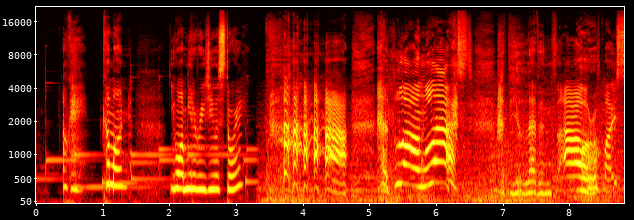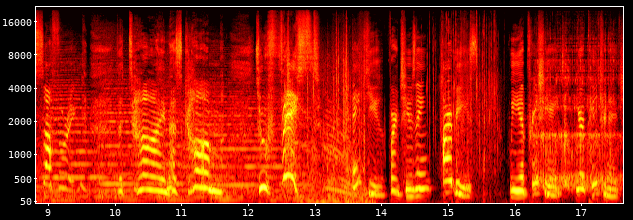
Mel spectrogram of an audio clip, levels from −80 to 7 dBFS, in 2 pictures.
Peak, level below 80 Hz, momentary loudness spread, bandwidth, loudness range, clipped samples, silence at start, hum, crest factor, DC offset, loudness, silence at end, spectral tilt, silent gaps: 0 dBFS; -38 dBFS; 16 LU; over 20 kHz; 4 LU; under 0.1%; 0.15 s; none; 16 dB; under 0.1%; -14 LUFS; 0 s; -3 dB/octave; none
